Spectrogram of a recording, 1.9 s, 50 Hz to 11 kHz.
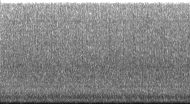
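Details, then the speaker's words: Big naturally aspirated V8 with essentially no miles: deep, even, steady low rumble at idle with no misses, knocks or wavering. "it sure sounds good I mean it's got no miles on it guys none"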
